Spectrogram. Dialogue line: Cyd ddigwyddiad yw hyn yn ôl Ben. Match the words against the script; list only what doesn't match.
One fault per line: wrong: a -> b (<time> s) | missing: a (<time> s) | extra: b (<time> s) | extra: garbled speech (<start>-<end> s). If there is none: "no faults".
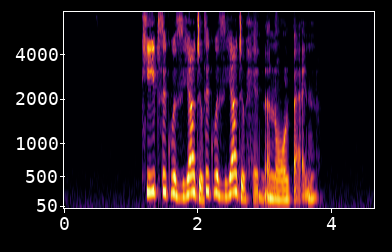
extra: ddigwyddiad (2.1 s)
